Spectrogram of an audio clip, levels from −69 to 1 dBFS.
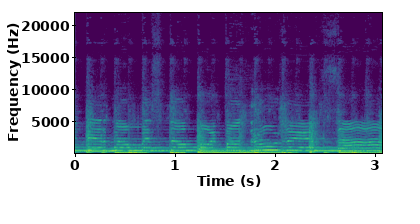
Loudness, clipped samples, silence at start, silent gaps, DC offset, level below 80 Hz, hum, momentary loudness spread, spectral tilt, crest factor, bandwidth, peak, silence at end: -18 LUFS; under 0.1%; 0 s; none; 0.4%; -20 dBFS; none; 3 LU; -6 dB/octave; 14 dB; 19 kHz; -2 dBFS; 0 s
